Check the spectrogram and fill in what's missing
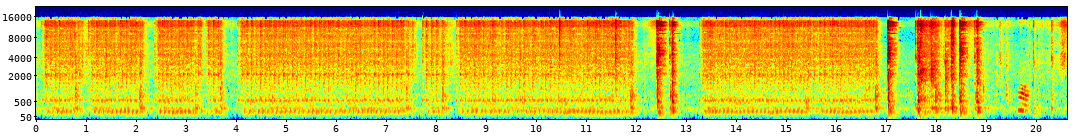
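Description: A sewing machine stitches the lining of a backpack in long steady runs, pausing briefly several times. Its hum stays moderate, with a few clicks and handling sounds toward the end.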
